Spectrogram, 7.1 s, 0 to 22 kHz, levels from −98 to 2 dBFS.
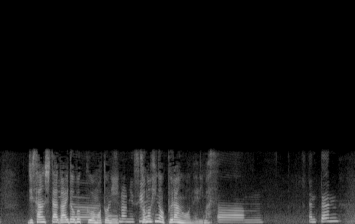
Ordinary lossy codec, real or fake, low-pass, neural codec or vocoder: none; real; 7.2 kHz; none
